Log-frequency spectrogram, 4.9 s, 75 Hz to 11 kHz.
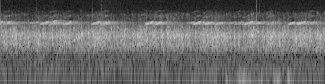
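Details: Massed spring peepers at Rothrock State Forest, Huntingdon County, Pennsylvania, March 11, 2012, heard from nearly half a mile away: sharp rising whistled peeps at irregular intervals over a thick continuous frog chorus.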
